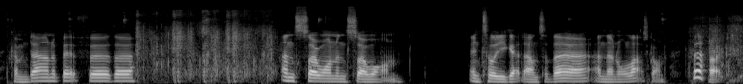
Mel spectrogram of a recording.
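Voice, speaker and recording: A man's voice: medium pitch, gravelly, a little hiss or hum. A man chatting casually while he plays a game, thinking aloud in a rambling, playfully self-mocking way. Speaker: streamer.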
